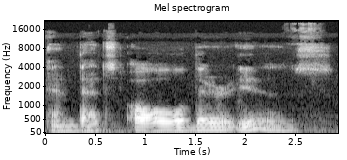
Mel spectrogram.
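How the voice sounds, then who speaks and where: An old man reads a picture book aloud as a grandfather would to a child. His voice is dark and mellow, with a gravelly creak, and he takes each phrase very slowly and deliberately. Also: lowish voice. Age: older, grandfather. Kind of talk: storybook read aloud.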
